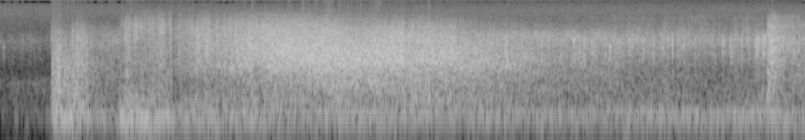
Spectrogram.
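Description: An explosion of aircraft fuel tanks, set off when a flare pistol ignites wool tangled in the plane's tail, bursts in with a sharp onset and becomes a loud, sustained rumbling roar that carries on for several seconds.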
